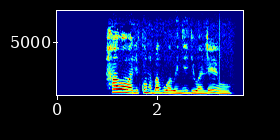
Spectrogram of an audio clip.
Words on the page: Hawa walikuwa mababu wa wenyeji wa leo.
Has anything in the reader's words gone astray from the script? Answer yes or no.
no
